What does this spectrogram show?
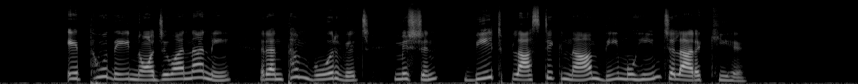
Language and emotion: Punjabi, neutral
